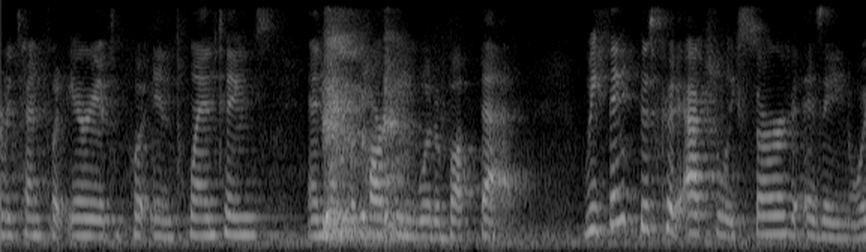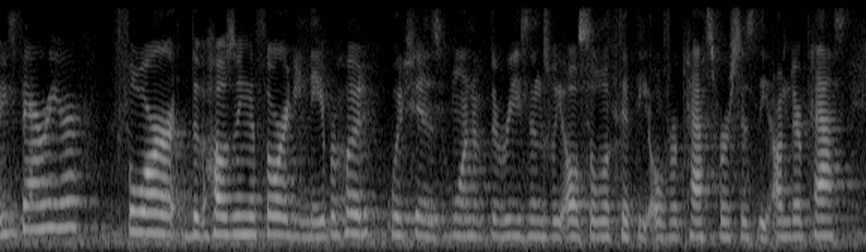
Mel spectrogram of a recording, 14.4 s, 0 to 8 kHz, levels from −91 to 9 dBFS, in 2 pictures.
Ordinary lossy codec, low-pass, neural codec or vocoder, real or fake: Opus, 64 kbps; 7.2 kHz; codec, 16 kHz, 6 kbps, DAC; fake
